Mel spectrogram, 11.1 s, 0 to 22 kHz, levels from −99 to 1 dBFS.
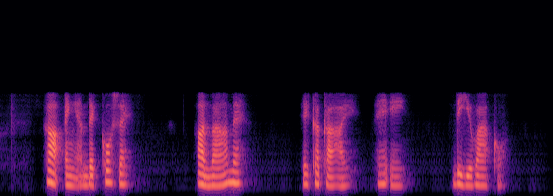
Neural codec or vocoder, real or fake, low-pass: codec, 16 kHz, 0.2 kbps, FocalCodec; fake; 3.6 kHz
